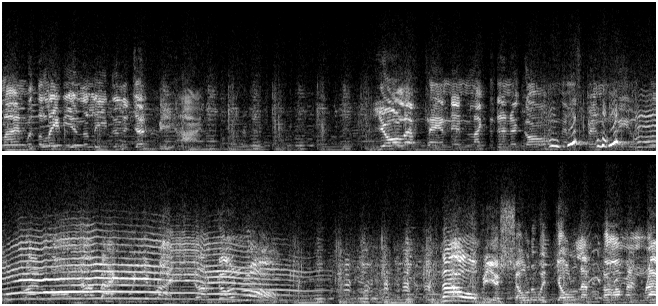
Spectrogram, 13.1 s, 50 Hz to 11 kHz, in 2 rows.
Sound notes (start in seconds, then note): 2.5 upbeat music; 5.6 baby crying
